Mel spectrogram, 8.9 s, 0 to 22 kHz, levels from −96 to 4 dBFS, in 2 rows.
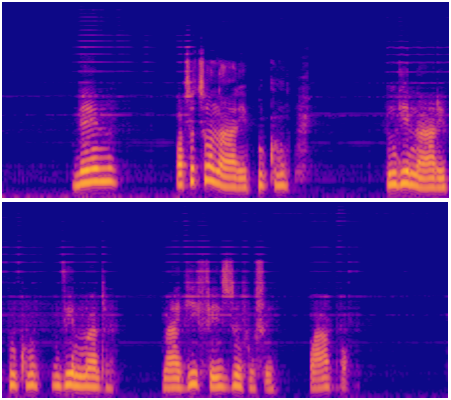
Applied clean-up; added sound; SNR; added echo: neural mask model DeepFilterNet 3.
